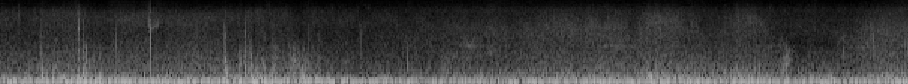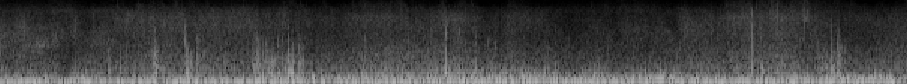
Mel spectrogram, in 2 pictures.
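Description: Skis hiss and swish through deep snow.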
